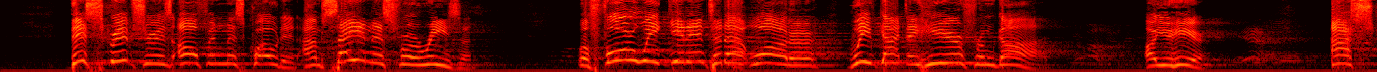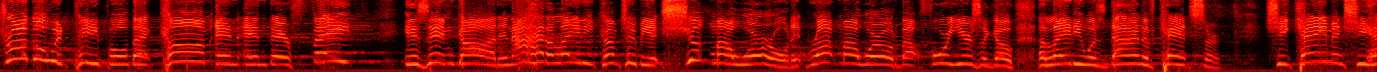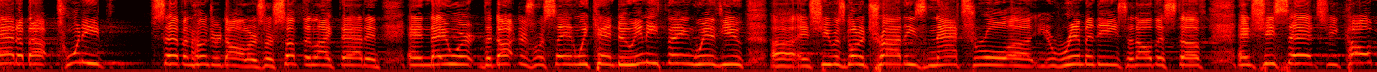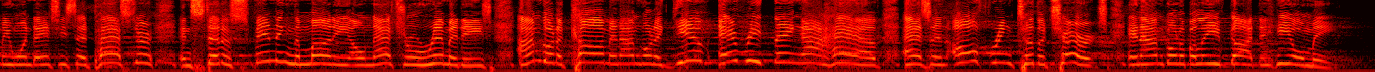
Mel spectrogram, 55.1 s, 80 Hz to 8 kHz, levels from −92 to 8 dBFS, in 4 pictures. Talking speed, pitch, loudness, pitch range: 170 wpm, 320 Hz, -34 LUFS, 285-355 Hz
